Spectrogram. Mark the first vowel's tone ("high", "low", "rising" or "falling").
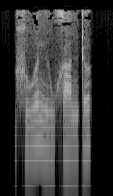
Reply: rising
